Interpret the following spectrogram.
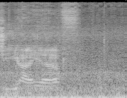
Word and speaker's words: GIF: Most people look at that and they say GIF, because it's like the word gift. And there are more words, I think, in that situation that would be a hard G than a soft G,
